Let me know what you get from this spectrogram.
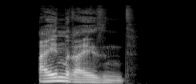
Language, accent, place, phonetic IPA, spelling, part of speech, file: German, Germany, Berlin, [ˈaɪ̯nˌʁaɪ̯zn̩t], einreisend, verb, De-einreisend.ogg
- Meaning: present participle of einreisen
